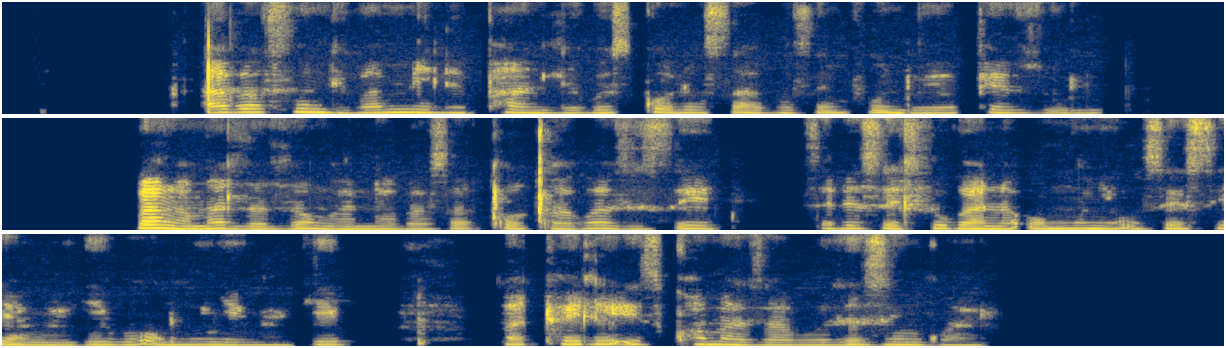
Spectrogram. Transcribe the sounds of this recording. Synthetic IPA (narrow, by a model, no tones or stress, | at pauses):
aβafundʱiβamilɛpʰand͡ɮʱɛɣwesi̥ɣɔlɔsaβɔseɱfundʱɔjapʰezuːlu | βaŋamaɮɔɮɔŋwanaβasaǃɔǁaɣwazisɛ | sɛβɛseɬuɣanaʔomuɲɛusesijaŋaɣiβɔomuɲɛŋaɣiβɔ | βatʰwɛlɛizi̥kʰɔmazaβɔzeziŋwaːlɔ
